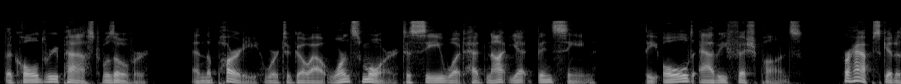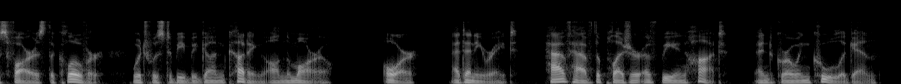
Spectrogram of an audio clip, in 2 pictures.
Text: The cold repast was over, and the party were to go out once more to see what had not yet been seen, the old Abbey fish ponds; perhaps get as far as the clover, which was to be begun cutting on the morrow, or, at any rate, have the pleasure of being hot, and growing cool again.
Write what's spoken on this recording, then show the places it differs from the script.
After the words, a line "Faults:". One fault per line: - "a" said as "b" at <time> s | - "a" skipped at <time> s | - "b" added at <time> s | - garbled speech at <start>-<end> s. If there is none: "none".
The cold repast was over, and the party were to go out once more to see what had not yet been seen, the old Abbey fish ponds; perhaps get as far as the clover, which was to be begun cutting on the morrow, or, at any rate, have have the pleasure of being hot, and growing cool again.
Faults:
- "have" added at 14.7 s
